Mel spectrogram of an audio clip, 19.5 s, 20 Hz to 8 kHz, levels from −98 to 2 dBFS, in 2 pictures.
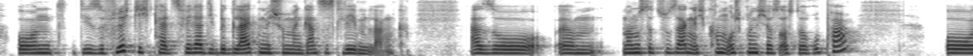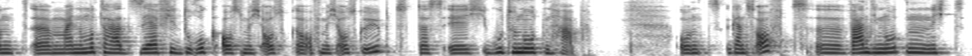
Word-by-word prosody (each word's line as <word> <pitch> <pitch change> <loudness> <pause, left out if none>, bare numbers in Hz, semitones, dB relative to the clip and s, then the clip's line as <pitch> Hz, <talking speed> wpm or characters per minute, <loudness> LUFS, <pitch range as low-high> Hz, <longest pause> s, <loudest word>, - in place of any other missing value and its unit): Und 195 +1 0
diese 195 0 -4
Flüchtigkeitsfehler, 220 -4 +2
die 200 -1 -5
begleiten 200 +2 +3
mich 205 0 +3
schon 200 -2 -1
mein 190 -1 -1
ganzes 195 +1 -1
Leben 190 -2 +1
lang. - - -7 0.6
Also, 190 +6 0
ähm, 190 -1 -1 0.2
man 205 0 +2
muss 215 -1 +2
dazu 220 0 -5
sagen, 210 -1 +2
ich 195 +2 -4
komme 215 -1 +1
ursprünglich 215 0 +1
aus 200 - -3
Osteuropa 205 - -1 0.9
und, 200 0 +1
ähm, 190 +1 0
meine 200 +1 +3
Mutter 230 0 +2
hat 200 0 +1
sehr 210 +1 +3
viel 210 -2 -2
Druck 215 +2 -1
aus 195 +1 +2
mich 190 -1 -2
aus 190 +1 -2
äh, - - -4
auf 185 - -3
mich 190 -1 -2
ausgeübt, 225 +8 -2
dass 195 0 -3
ich 195 +2 -3
gute 225 +2 +3
Noten 225 -4 +4
habe. - - -4 1.0
Und 195 +1 -3 0.2
ganz 205 -1 0
oft, 275 0 -1
äh, 200 -2 -2
waren 210 +3 +6
die 215 - +3
Noten 225 -1 +2
nicht 210 0 -4
200 Hz, 155 wpm, -23 LUFS, 195-215 Hz, 1.0 s, waren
